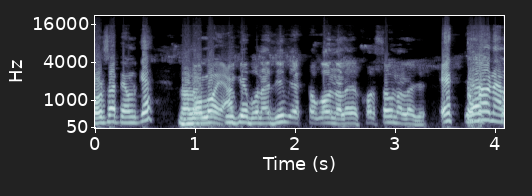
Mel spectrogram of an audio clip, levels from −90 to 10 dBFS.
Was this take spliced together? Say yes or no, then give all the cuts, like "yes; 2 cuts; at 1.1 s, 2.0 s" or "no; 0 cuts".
yes; 1 cut; at 1.3 s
